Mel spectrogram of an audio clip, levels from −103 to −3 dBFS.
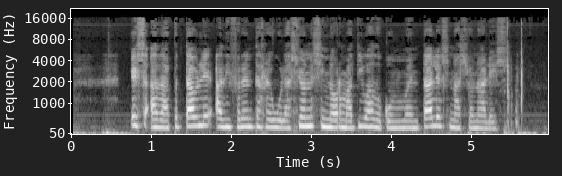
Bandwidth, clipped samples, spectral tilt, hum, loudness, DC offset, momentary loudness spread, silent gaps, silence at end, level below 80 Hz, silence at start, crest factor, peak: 16.5 kHz; under 0.1%; -4.5 dB/octave; none; -18 LUFS; under 0.1%; 13 LU; none; 0 s; -44 dBFS; 0.05 s; 18 dB; 0 dBFS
